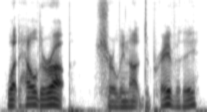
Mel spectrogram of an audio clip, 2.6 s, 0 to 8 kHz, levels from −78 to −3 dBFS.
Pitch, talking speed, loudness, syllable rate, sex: 115 Hz, 140 wpm, -19 LUFS, 5.7 syllables/s, male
